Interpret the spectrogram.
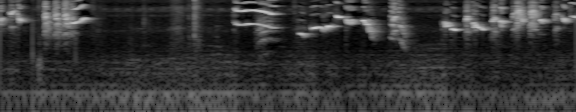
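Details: Oriental magpie-robin duel song recorded at a breeding cage to stir up other magpie-robins: scratchy opening bursts, a pause, then rippling wavy whistles and quick rising and falling phrases.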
